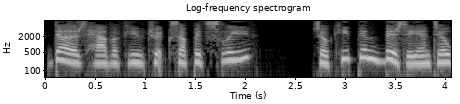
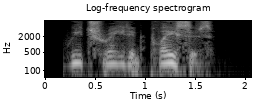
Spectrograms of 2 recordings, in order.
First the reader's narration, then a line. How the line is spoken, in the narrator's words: Wraith murmured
